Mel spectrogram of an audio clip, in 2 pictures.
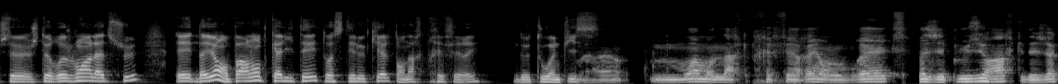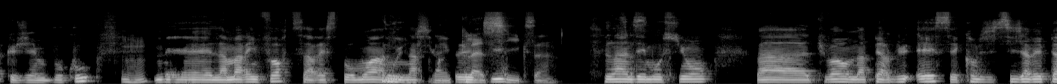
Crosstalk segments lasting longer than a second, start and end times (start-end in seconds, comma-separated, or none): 14.4-15.7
